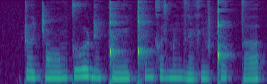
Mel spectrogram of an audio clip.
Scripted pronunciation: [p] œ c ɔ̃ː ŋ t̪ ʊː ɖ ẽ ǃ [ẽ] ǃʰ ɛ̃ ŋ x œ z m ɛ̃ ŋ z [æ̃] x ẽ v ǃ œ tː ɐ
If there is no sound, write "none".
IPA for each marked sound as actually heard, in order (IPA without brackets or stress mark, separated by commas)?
ʈ, ẽː, ɛ̃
